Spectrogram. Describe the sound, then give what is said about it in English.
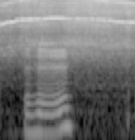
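A person briefly mimics with their voice a dentist-style drill used by a doctor cutting into the skin of their forehead, a steady, buzzing whine held for about half a second, fairly loud, with no words. “I'm like, why are you using a dentist drill on my forehead?”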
